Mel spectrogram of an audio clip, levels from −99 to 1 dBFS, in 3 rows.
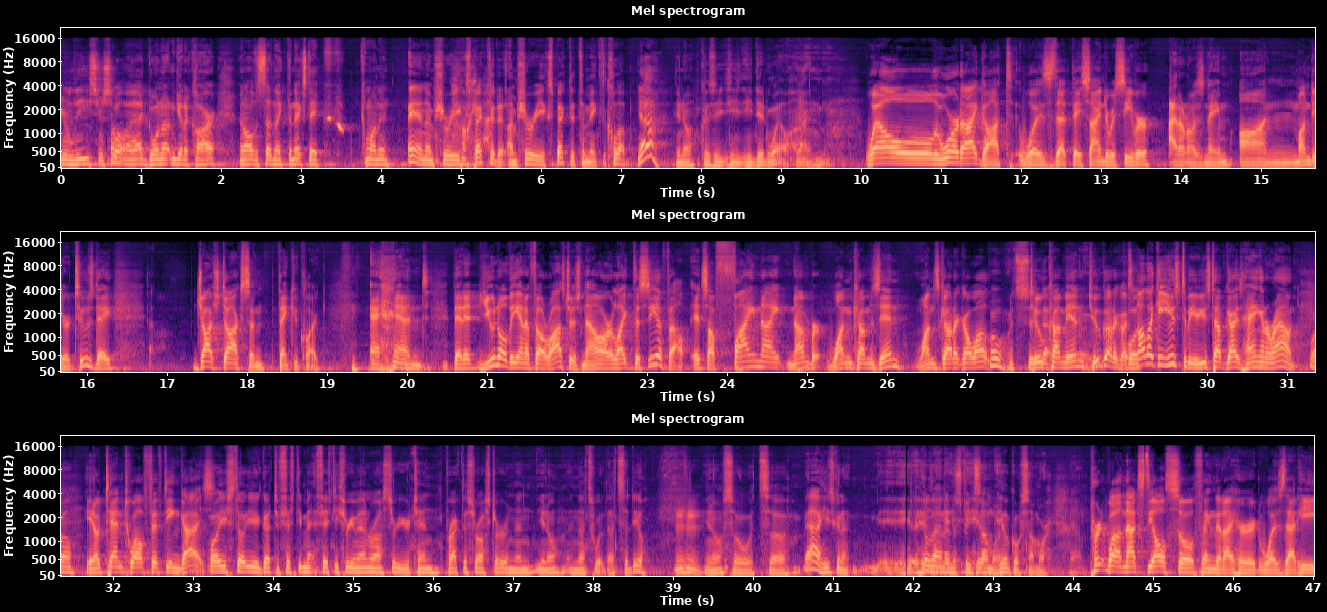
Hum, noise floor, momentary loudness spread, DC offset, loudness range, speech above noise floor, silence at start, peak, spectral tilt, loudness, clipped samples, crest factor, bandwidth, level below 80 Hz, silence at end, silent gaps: none; -47 dBFS; 7 LU; under 0.1%; 4 LU; 29 dB; 0 s; 0 dBFS; -5.5 dB/octave; -19 LUFS; under 0.1%; 18 dB; 16 kHz; -44 dBFS; 0 s; none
